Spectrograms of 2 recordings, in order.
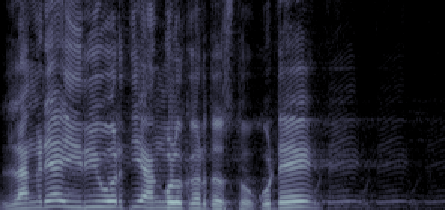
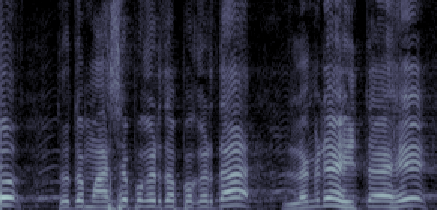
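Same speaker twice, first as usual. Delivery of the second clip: usual speaking voice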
